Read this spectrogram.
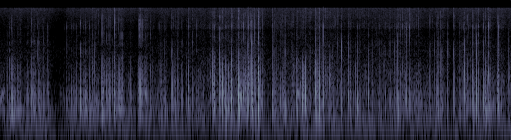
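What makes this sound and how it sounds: Long fingernail tips scratch across a soft, stuffed white cotton pillow with raised embroidery. The result is a quiet, continuous run of dry, crackling scratches and rustles that come in quick bursts, with little low end and a slightly brighter edge.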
